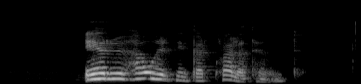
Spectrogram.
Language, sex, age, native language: Icelandic, female, 50-59, Icelandic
